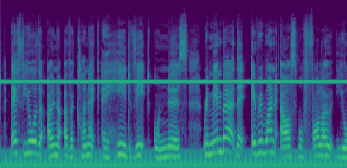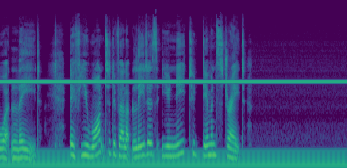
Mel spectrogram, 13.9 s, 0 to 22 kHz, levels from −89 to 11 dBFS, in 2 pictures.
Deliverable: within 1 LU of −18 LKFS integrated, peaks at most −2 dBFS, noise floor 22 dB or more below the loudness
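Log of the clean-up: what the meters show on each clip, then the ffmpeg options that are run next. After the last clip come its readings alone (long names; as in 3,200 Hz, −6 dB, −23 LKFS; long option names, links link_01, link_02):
mains hum 60 Hz; hum harmonics up to 300 Hz; level of the hum −28 dBFS; interfering tone 3,500 Hz; level of the tone −24 dBFS; integrated loudness −20.5 LKFS; sample peak −7.5 dBFS; target loudness −18.0 LKFS
→ -af "bandreject=frequency=60:width_type=h:width=6,bandreject=frequency=120:width_type=h:width=6,bandreject=frequency=180:width_type=h:width=6,bandreject=frequency=240:width_type=h:width=6,bandreject=frequency=300:width_type=h:width=6"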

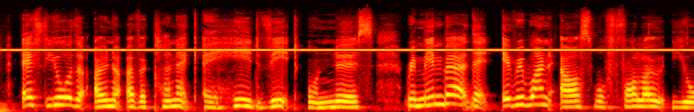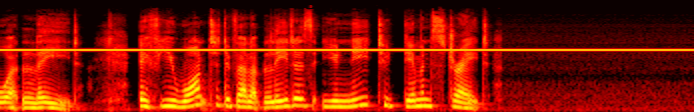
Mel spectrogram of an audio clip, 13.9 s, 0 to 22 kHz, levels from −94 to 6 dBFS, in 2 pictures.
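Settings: mains hum none found; interfering tone 3,500 Hz; level of the tone −24 dBFS
→ -af "bandreject=frequency=3500:width=30"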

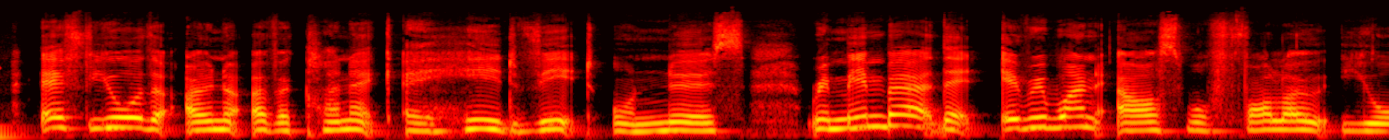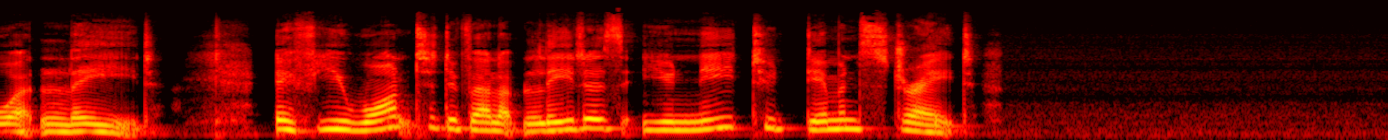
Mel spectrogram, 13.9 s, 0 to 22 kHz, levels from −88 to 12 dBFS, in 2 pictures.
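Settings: interfering tone none found; integrated loudness −23.5 LKFS; sample peak −10.0 dBFS; target loudness −18.0 LKFS
→ -af "volume=5.5dB"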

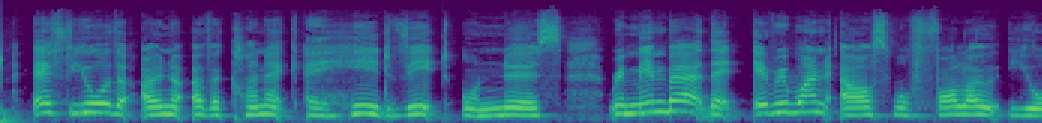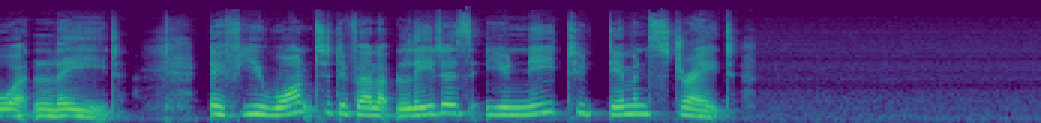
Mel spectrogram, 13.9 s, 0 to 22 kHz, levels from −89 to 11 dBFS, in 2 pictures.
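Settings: integrated loudness −18.0 LKFS; sample peak −4.5 dBFS; background noise floor −57 dBFS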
